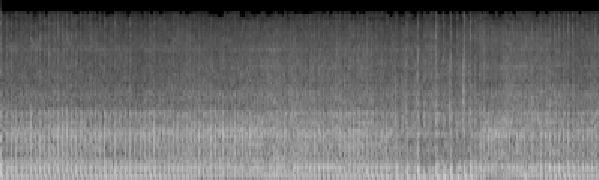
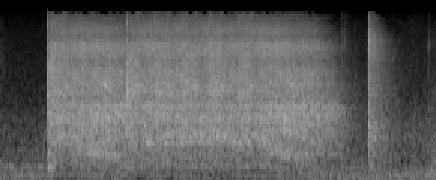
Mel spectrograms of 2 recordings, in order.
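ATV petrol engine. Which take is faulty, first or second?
second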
